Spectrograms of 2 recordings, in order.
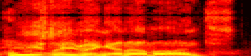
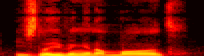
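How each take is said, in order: First: High, mock yelling the news; imitating a chatter who yells it, much higher. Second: Said in the usual way. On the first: Streamer mocking chat for yelling, high mock yell. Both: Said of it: "why he had to yell at".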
